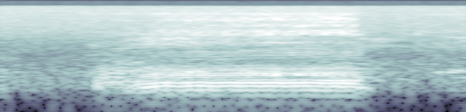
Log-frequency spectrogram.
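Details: A sleeping male pet pug snoring indoors: one long, steady snore of about a second and a half with a rough, buzzy low drone and a faint hiss above it, rising and then cutting off sharply, in a quiet room.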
